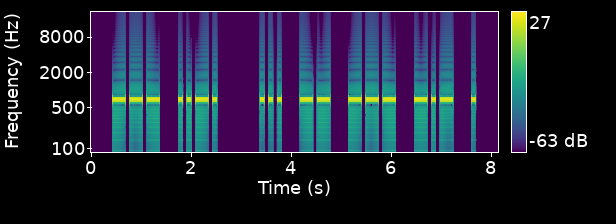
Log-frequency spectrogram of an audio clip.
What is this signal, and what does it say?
Morse code, heard as a keyed tone, about 14 wpm, spaced as for 12 wpm, 700 Hz. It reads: OF SMOKE
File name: Morsekurs / Witze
